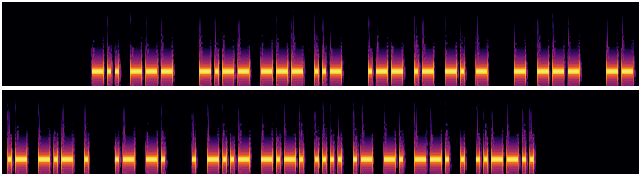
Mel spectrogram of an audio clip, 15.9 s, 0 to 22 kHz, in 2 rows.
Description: Morse code, heard as a keyed tone, about 25 wpm, 700 Hz. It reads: DO YOU WANT TO MAKE AN EXCHANGE?
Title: Sentences from Top 1000 Words - Review Part 6 - 25wpm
